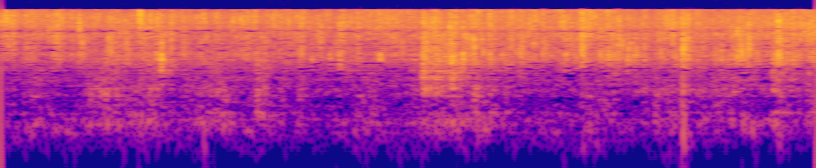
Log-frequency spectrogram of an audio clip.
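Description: Hot sesame oil sizzling steadily with scattered crackles as raw mango cubes fry in a kadai with spluttered mustard seeds and curry leaves.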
